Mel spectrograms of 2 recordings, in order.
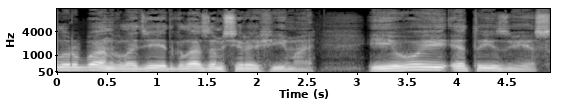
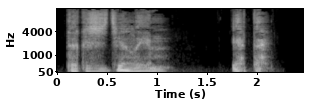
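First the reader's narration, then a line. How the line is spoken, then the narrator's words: Whisper. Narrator (Russian): Гертруда прошептала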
